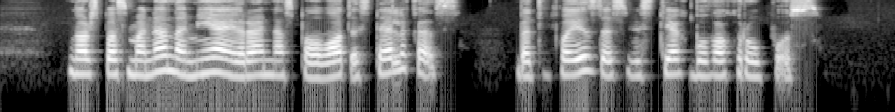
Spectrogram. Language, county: Lithuanian, Vilnius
